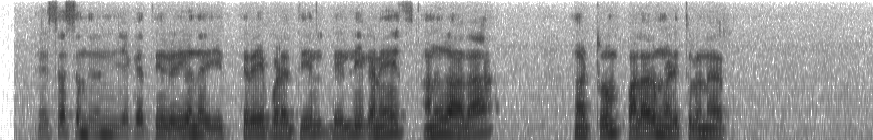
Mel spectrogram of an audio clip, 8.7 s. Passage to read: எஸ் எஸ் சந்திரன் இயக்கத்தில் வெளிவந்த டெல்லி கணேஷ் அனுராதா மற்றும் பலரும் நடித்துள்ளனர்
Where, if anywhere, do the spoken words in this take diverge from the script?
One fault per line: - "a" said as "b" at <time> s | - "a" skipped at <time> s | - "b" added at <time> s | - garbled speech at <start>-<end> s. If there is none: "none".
- "இத்திரைப்படத்தில்" added at 2.2 s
